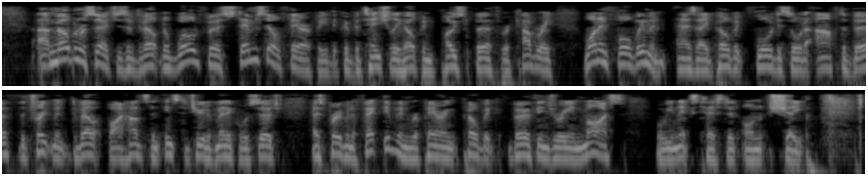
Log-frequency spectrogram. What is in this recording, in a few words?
POP Radio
